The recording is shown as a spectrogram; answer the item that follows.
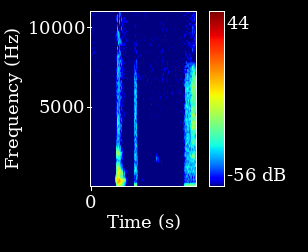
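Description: A man's short exclamation, "oh", then silence; a low steady hum comes in just before the end.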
